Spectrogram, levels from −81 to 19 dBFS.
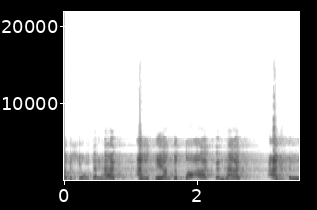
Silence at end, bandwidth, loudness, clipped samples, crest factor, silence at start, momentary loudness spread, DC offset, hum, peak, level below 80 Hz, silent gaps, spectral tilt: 0 s; 10 kHz; -19 LUFS; under 0.1%; 20 dB; 0 s; 10 LU; under 0.1%; none; 0 dBFS; -66 dBFS; none; -3.5 dB/octave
